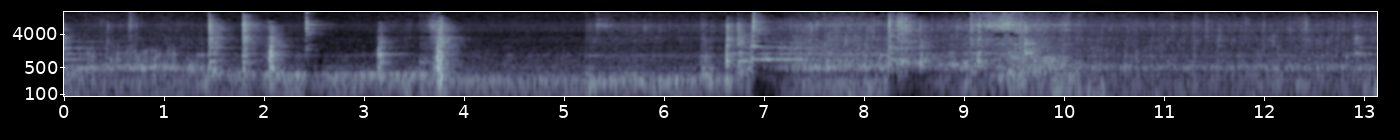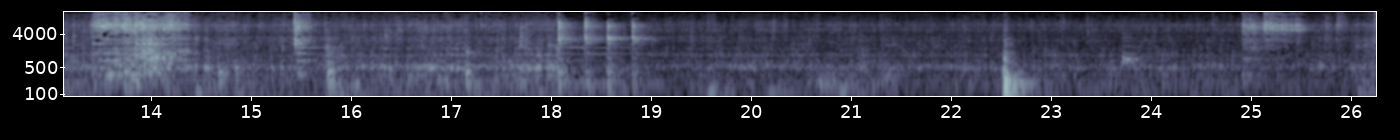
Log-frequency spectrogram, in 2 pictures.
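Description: Slotted steel spoon and metal lid clinking, knocking and scraping against an aluminium cooking pot as rice cooking in water is stirred. There are many sharp clicks throughout, a louder stretch about halfway through and one strong knock near the end.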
